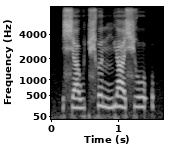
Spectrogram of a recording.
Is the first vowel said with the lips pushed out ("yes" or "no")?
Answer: no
